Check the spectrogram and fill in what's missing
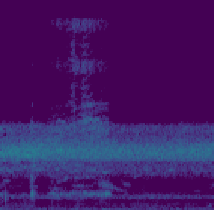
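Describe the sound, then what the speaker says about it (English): Cicadas buzzing in a steady, unbroken high drone that holds through the whole moment at moderate loudness, with no talking over it. "So that's a cicada. So that's what you're hearing right now."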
